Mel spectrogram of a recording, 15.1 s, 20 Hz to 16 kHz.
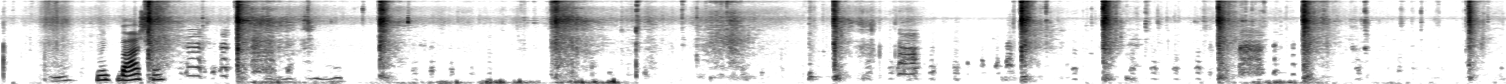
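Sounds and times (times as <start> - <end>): leafy swishes: 0.2 - 4.0, 5.2 - 8.8
blade chopping branches: 1.2 - 4.3, 5.2 - 8.8, 10.1 - 13.6, 14.6 - 15.0
hens clucking: 1.5 - 15.0.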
